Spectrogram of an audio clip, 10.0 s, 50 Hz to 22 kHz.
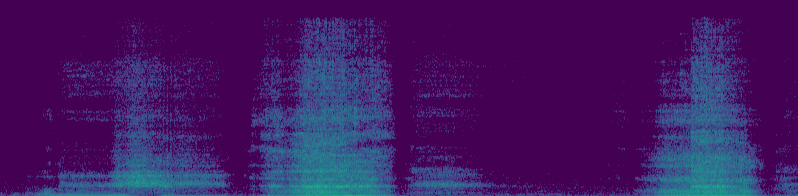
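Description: Loud rattling snores on breathing in, with quieter breaths out between them, about 13 breaths a minute.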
